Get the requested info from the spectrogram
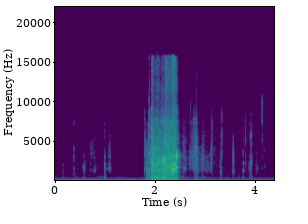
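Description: A deck of tarot cards being shuffled: a short, dense riffle of under a second about two seconds in, with light card clicks and taps before and after it.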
